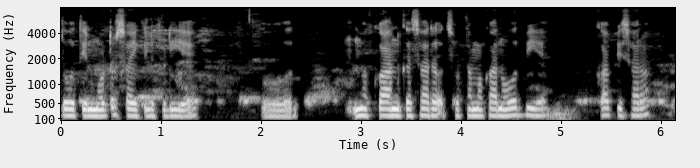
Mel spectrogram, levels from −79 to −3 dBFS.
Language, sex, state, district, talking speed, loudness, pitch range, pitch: Rajasthani, female, Rajasthan, Churu, 165 wpm, -17 LUFS, 170-185 Hz, 175 Hz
